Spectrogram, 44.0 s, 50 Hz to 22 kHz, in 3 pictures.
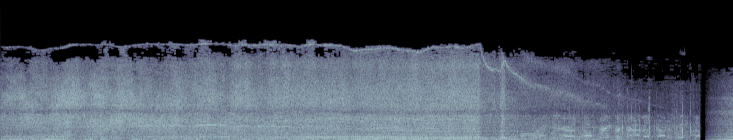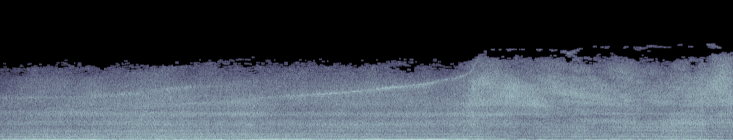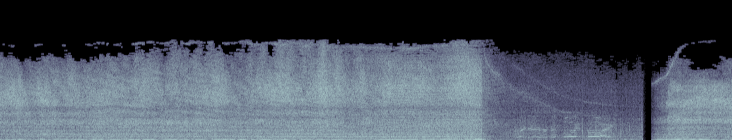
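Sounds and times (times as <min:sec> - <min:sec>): diesel engine at full throttle: 0:00.0 - 0:43.9
high whistle: 0:04.0 - 0:04.6.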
